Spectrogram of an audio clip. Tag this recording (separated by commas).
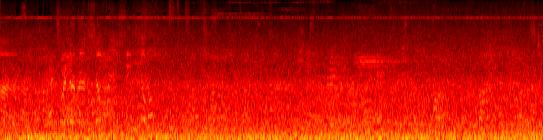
Speech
